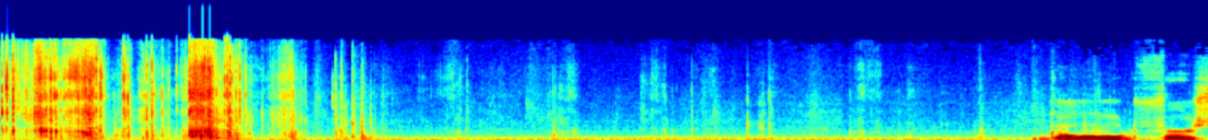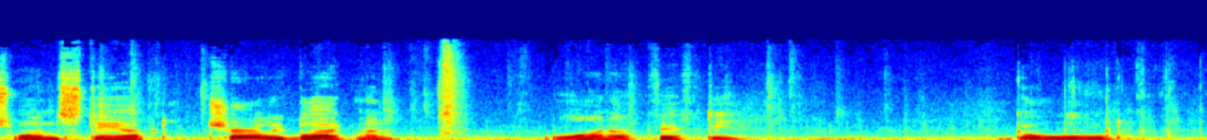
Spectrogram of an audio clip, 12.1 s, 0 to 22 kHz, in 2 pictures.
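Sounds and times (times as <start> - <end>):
foil wrapper crinkling: 0.0 - 1.9
cards rustling: 0.0 - 4.4.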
